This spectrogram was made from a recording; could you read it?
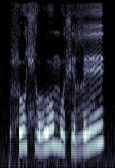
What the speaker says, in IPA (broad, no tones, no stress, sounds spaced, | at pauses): ɬ ʊ ɕ ʊ ɦ ʊ m ʊ ʃ ɪ ɮ e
